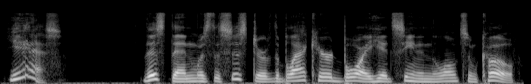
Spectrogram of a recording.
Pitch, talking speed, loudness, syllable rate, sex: 160 Hz, 205 wpm, -19 LUFS, 5.3 syllables/s, male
